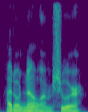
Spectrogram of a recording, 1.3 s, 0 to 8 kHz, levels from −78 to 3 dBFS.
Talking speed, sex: 225 wpm, male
